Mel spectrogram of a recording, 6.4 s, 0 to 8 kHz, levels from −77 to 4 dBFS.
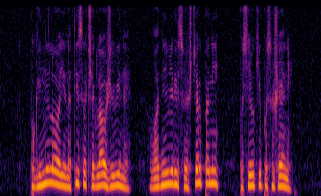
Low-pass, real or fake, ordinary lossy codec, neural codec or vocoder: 7.2 kHz; real; none; none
